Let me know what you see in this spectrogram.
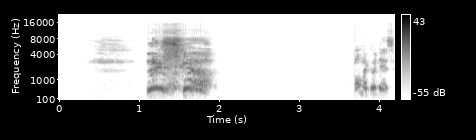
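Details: Loud two-part sneeze after a short intake, then a brief voiced sound, from a woman in a looped sneezing-fit clip; she says it is her fourth in a row.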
